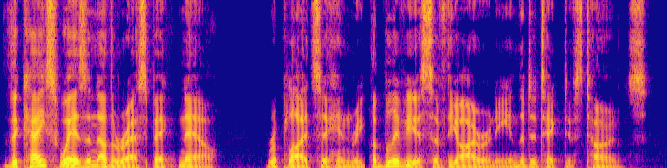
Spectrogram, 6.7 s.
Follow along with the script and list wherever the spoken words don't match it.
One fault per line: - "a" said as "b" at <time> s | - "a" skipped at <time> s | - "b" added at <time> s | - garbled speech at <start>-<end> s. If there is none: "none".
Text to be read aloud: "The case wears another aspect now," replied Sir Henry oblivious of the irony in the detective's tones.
none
